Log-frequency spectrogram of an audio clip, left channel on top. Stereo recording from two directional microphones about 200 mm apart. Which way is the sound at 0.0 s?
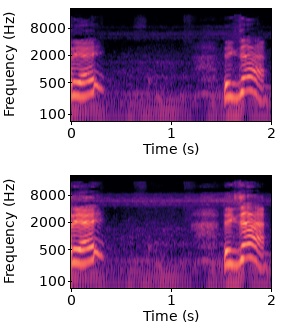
Centre (ahead or behind).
